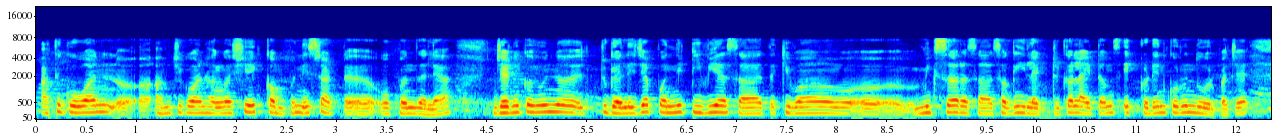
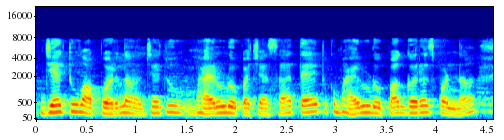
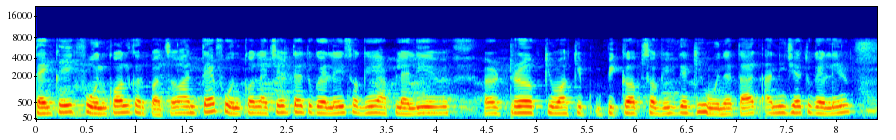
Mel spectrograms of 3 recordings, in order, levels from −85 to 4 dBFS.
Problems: none marked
